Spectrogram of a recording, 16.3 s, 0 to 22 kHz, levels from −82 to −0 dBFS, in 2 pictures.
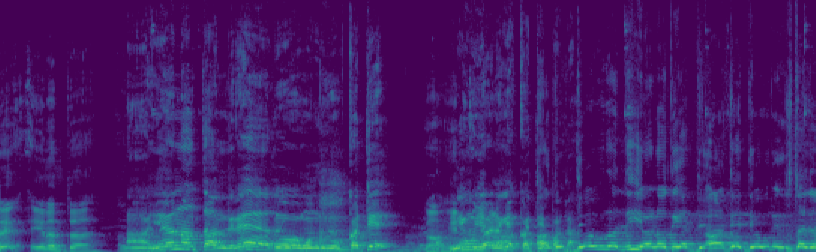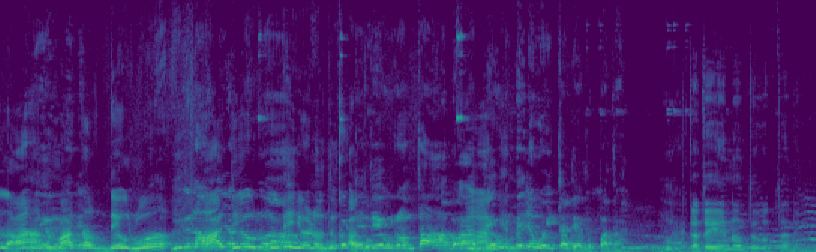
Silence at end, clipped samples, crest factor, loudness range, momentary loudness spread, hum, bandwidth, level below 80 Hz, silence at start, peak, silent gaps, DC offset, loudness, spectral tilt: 0 s; under 0.1%; 16 dB; 2 LU; 11 LU; none; over 20 kHz; -74 dBFS; 0 s; -12 dBFS; none; under 0.1%; -28 LUFS; -5 dB/octave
